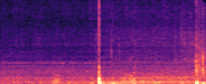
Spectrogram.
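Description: A football is kicked with a hard thud.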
